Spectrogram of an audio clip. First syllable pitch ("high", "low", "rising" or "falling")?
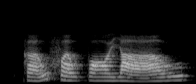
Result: rising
